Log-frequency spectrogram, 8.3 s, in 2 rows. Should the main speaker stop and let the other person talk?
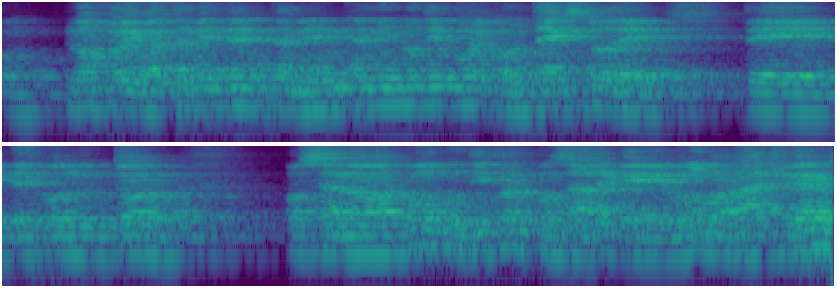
Yes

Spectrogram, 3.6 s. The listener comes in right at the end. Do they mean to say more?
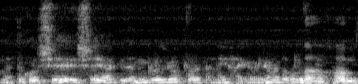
Yes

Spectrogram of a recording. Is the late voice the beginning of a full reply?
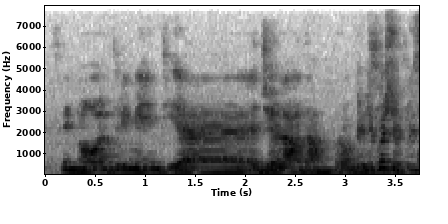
Yes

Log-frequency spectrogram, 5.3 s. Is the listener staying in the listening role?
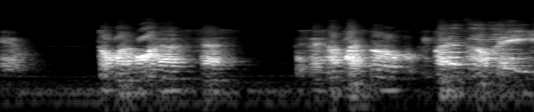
Yes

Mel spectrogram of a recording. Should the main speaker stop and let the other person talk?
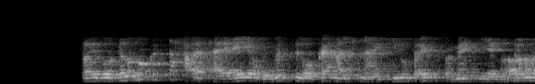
Yes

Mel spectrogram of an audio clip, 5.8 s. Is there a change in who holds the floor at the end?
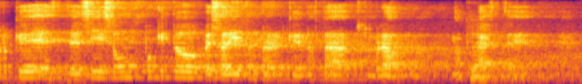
No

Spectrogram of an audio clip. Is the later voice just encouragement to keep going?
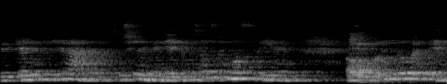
Yes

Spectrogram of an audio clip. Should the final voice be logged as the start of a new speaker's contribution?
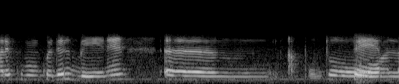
No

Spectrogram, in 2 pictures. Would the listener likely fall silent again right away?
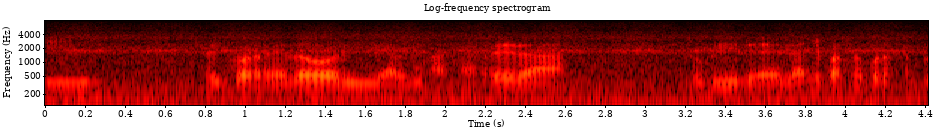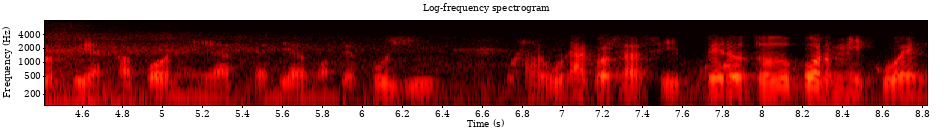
Yes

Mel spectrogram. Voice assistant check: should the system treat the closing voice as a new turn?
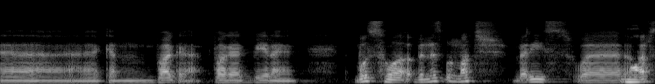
No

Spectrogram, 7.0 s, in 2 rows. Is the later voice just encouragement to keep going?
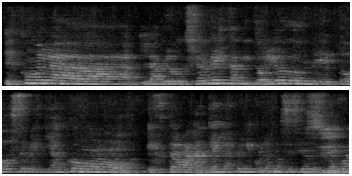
No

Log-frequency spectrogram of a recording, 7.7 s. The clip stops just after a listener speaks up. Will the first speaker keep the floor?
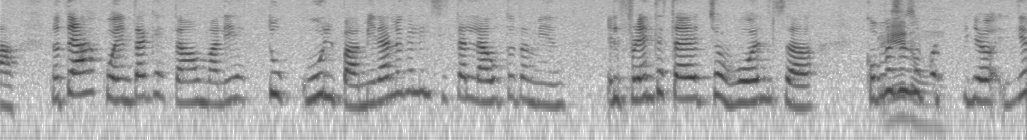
Yes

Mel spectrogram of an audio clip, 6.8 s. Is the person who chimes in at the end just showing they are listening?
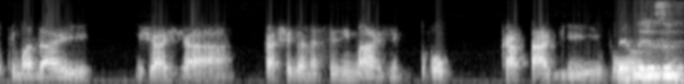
Yes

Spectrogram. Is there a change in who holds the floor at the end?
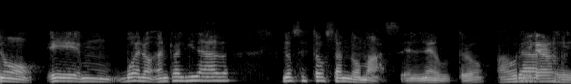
No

